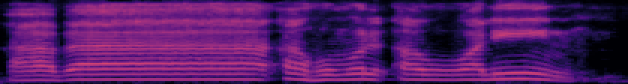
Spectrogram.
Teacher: یہاں مد متصل ہے، اس کو لمبا کریں گے، اولین واو کو موٹا، اولین۔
